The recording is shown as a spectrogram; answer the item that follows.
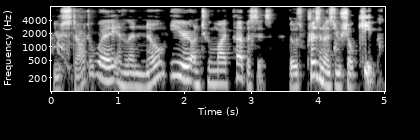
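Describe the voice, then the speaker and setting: A man playing a measured, scheming older noble uncle in a formal, deliberate Shakespeare reading. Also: on the high side, very animated, lo-fi sound. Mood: exasperated. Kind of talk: dramatic reading of a Shakespeare play.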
